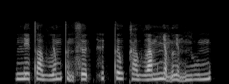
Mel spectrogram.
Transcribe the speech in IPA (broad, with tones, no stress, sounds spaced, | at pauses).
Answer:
n e˨˦ t̪ a̤˨˩ w l ə˨˦ m t̪ ə̰˧˨ n s əː˨˩ t̚ h ɨ˦˥ t̚ t̪ ə˧ w k a̤˨˩ w l a˨˦ m ɲ a̰˧˨ m l ḛ˧˨ m ɲ u˨˦ m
